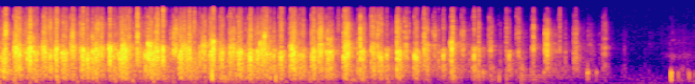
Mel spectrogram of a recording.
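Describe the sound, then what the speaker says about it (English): An audience applauds with dense, steady clapping that thins out to scattered claps and then stops. "Let's have a round of applause."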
